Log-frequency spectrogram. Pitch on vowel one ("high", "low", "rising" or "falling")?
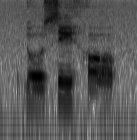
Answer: low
